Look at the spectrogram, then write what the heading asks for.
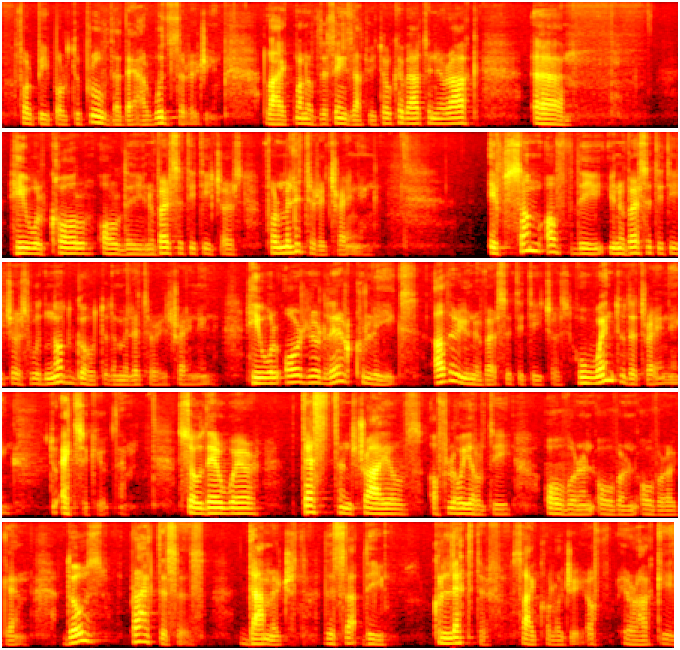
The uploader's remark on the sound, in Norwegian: Lecture in English. Innspilt på Sølvberget bibliotek og kulturhus i april 2023.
